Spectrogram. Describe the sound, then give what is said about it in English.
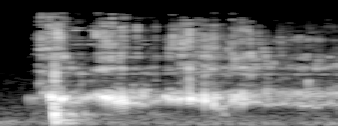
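Coffee, a Bajbok Inukshuk blend spiked with almond milk Baileys, pours into a cup held next to a microphone, a steady trickling stream with a few splashy drips, lasting under two seconds with no one talking. “So, you guys can hear me pour my drink.”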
